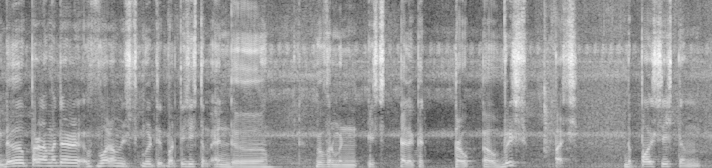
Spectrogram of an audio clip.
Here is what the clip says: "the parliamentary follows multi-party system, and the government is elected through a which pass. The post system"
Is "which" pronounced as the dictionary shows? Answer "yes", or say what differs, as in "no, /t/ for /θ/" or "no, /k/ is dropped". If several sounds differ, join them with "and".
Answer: no, /s/ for /tʃ/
